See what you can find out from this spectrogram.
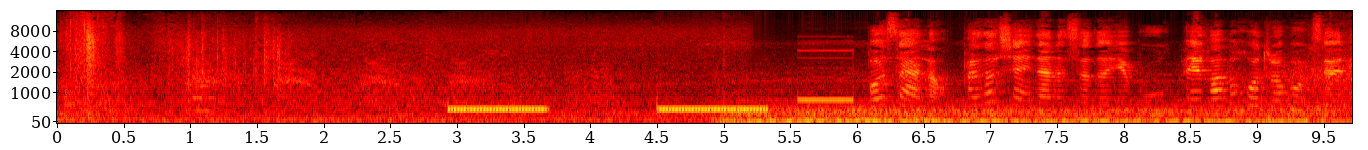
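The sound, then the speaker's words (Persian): A telephone line tone sounds twice in steady, even bursts over a busy background, then a few short beeps follow before a person starts talking over a low hum. “گوشی رو بردار.”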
